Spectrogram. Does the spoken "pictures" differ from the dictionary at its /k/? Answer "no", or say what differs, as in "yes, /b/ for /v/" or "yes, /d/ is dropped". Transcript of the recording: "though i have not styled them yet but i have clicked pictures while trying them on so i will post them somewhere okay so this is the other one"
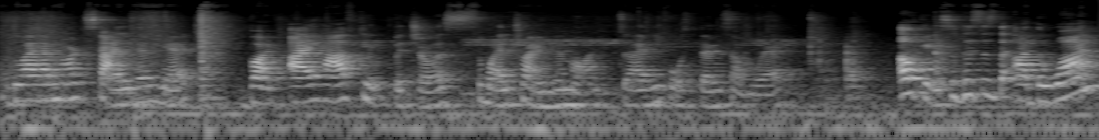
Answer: yes, /k/ is dropped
